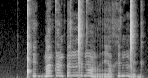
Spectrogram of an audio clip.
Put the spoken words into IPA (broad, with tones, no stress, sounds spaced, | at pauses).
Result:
ǃʰ ɪː˧ ɡ ɡ͡b ã˥ t ã˥ ɡ ʔ əː˥ ŋ͡ǀ ɪ˥ d ɔ̃ː˩ r i˩ ɐ̯ x ɪ˥ d ŋ͡ǀ ɪ˩ ɡ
